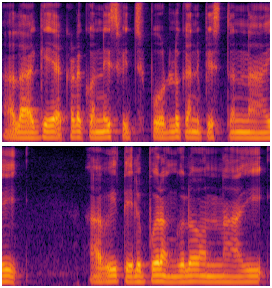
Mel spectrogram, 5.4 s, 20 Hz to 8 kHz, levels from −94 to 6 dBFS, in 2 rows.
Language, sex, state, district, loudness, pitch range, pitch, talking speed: Telugu, male, Telangana, Mahabubabad, -17 LUFS, 120-125 Hz, 120 Hz, 110 wpm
